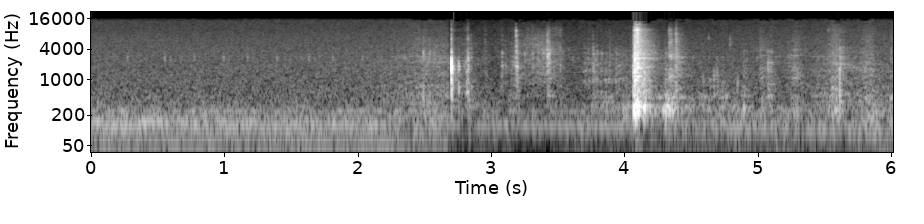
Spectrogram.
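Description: The hinged wooden door of a model railway control panel being swung closed: a few sharp knocks and clicks, the loudest about four seconds in, after a low steady hum in the first half.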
